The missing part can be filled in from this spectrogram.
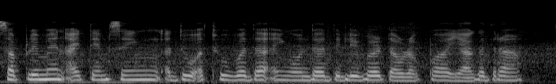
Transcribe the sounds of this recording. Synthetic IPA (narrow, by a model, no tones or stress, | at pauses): sɐplimenta̰jtemsiŋɐ̰duɐ̰tʰubɐdɐʔɐjŋondɐdilibʱɐɾtɐwɾɐk̚pɐjaɡɐd̪ɾa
